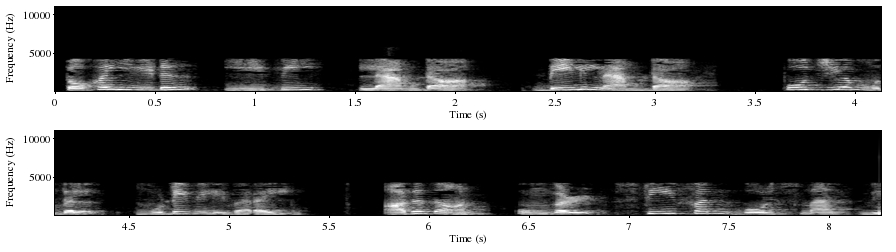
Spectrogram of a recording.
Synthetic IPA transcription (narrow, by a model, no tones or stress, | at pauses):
t̪ɔɣɐjiːɽɯiːbilaːmɖaː | ɖiːlaːmɖaː | puːd͡ʒɪjɐmʊðɐlmʊɽɪʋɪlɪʋɐɾɐɪ | ʔɐðɯðaːnʊŋɡɐɭsʈiːfɐnboːlsmaːnʋ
